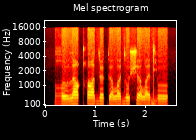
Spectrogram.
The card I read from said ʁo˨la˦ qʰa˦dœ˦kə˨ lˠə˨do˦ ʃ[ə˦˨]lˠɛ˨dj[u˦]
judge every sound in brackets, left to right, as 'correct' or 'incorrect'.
correct, incorrect: o˦

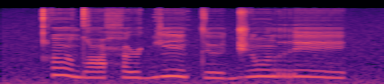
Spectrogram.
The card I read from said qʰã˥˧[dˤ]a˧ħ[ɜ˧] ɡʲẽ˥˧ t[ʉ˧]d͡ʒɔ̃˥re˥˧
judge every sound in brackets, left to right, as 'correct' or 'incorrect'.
correct, incorrect: ə˞˧, incorrect: ø˧

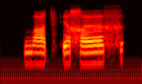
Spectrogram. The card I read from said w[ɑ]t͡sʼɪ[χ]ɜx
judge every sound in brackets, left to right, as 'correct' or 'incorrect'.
correct, correct

